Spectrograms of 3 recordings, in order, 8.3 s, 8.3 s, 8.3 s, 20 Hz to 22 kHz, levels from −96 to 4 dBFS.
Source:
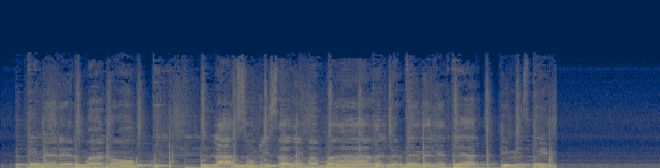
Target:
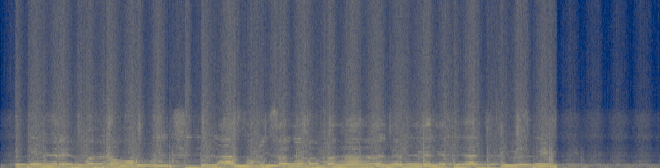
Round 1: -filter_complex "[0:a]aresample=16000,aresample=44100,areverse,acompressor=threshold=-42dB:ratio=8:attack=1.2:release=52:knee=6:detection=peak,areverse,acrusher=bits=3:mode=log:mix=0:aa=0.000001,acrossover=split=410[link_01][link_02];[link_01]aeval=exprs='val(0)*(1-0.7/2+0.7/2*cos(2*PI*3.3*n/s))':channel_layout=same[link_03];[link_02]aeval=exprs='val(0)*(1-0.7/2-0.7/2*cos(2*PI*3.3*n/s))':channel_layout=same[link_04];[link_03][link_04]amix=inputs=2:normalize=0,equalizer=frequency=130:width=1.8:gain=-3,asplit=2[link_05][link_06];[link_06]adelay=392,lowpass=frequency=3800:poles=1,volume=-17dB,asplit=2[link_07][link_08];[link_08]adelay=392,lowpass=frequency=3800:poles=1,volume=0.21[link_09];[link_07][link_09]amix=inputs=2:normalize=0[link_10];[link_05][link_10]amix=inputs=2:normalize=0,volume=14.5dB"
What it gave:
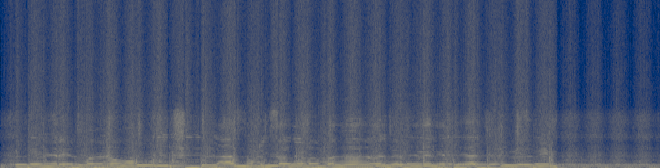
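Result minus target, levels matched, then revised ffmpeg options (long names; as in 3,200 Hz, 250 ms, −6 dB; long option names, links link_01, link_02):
downward compressor: peak gain reduction +9 dB
-filter_complex "[0:a]aresample=16000,aresample=44100,areverse,acompressor=threshold=-32dB:ratio=8:attack=1.2:release=52:knee=6:detection=peak,areverse,acrusher=bits=3:mode=log:mix=0:aa=0.000001,acrossover=split=410[link_01][link_02];[link_01]aeval=exprs='val(0)*(1-0.7/2+0.7/2*cos(2*PI*3.3*n/s))':channel_layout=same[link_03];[link_02]aeval=exprs='val(0)*(1-0.7/2-0.7/2*cos(2*PI*3.3*n/s))':channel_layout=same[link_04];[link_03][link_04]amix=inputs=2:normalize=0,equalizer=frequency=130:width=1.8:gain=-3,asplit=2[link_05][link_06];[link_06]adelay=392,lowpass=frequency=3800:poles=1,volume=-17dB,asplit=2[link_07][link_08];[link_08]adelay=392,lowpass=frequency=3800:poles=1,volume=0.21[link_09];[link_07][link_09]amix=inputs=2:normalize=0[link_10];[link_05][link_10]amix=inputs=2:normalize=0,volume=14.5dB"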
